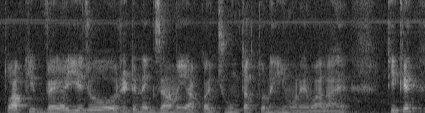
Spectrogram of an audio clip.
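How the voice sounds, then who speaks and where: Higher-pitched man, noisy recording. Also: fairly even intonation, a little fast, a little mellow. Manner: conversational, repeats tag words to check understanding. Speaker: YouTube exam-update presenter. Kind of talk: informal explainer addressed to students.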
